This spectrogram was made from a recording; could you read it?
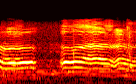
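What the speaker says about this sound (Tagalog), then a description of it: "Yan palang baby. Yan ang maingay." A baby cries and babbles up close, loud wailing bursts broken by a brief pause, then rising again with wavering, whiny babble.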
